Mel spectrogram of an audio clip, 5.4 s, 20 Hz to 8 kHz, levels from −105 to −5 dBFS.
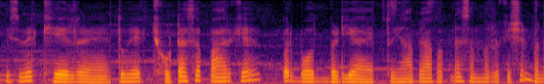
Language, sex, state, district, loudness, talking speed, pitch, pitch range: Hindi, male, Maharashtra, Solapur, -35 LUFS, 255 wpm, 125 Hz, 115-140 Hz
